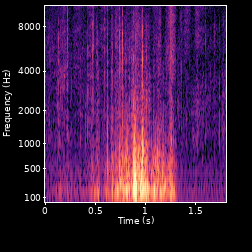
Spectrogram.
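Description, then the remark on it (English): A soft, papery rustle of many Bible pages being turned at once as people look up a passage, swelling to a brief peak of crinkling before fading away, fairly quiet and with no one talking. “I love to hear the pages turn to.”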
